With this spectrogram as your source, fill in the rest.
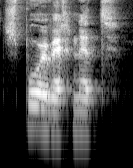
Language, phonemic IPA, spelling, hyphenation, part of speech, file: Dutch, /ˈspoːr.ʋɛxˌnɛt/, spoorwegnet, spoor‧weg‧net, noun, Nl-spoorwegnet.ogg
- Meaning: railway network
